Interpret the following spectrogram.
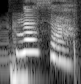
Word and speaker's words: Nasa: NASA. C'est trop cool. NASA comme l'agence spatiale. Pas tout à fait. Ça se lit NASA, mais ça s'écrit avec les kanji du ciel étoilé.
